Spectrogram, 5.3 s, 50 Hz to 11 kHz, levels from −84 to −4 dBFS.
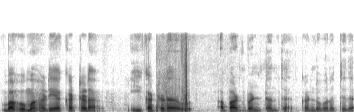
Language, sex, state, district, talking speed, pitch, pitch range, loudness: Kannada, male, Karnataka, Bellary, 90 wpm, 90 Hz, 85-90 Hz, -22 LUFS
